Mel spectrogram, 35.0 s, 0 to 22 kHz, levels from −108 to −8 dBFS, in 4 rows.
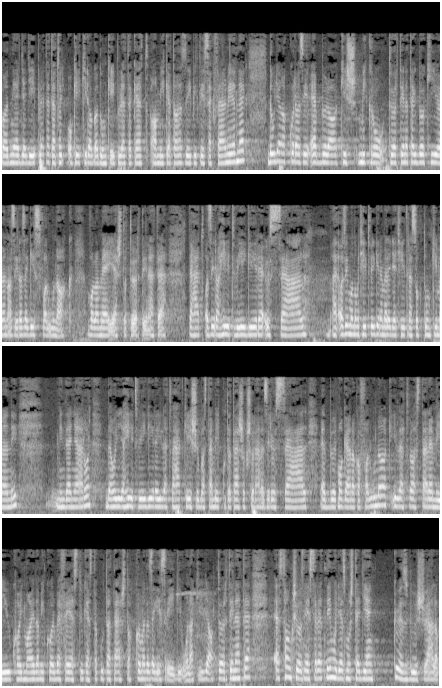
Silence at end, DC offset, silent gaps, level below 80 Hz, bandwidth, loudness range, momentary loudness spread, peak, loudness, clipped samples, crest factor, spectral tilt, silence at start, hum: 0 s; under 0.1%; none; -40 dBFS; 10.5 kHz; 2 LU; 6 LU; -2 dBFS; -19 LUFS; under 0.1%; 16 dB; -5 dB/octave; 0 s; none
